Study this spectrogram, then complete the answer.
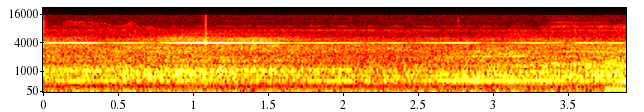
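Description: A UPS jet aircraft departs a DFW runway at night, its engine a steady, moderately distant roar holding evenly throughout.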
